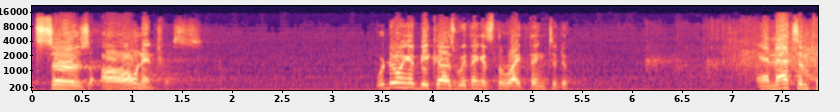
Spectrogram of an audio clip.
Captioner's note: applause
